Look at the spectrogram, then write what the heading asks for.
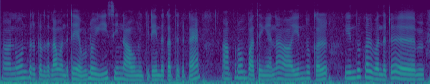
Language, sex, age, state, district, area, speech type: Tamil, female, 30-45, Tamil Nadu, Tiruchirappalli, rural, spontaneous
